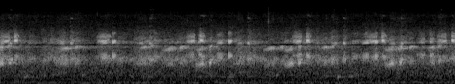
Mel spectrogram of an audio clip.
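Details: Frogs croaking in a pond: a dense chorus of short, overlapping raspy croaks bursting roughly once a second, over a steady high-pitched whine that runs through the whole recording.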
